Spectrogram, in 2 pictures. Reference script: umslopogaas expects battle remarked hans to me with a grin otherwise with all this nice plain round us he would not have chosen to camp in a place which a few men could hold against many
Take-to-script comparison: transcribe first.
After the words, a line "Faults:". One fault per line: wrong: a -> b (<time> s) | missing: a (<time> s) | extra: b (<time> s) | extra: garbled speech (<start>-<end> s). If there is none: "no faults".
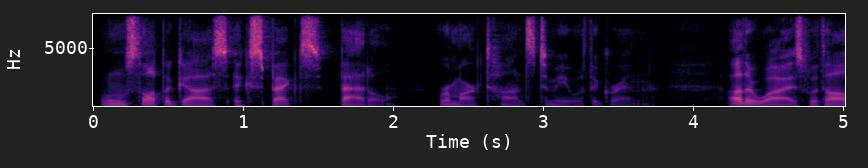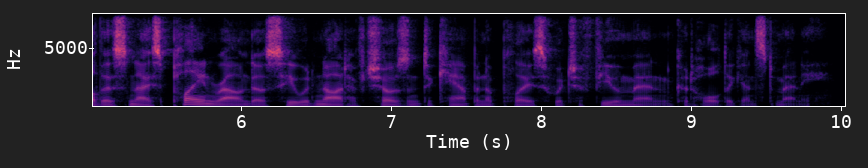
umslopogaas expects battle remarked hans to me with a grin otherwise with all this nice plain round us he would not have chosen to camp in a place which a few men could hold against many
Faults:
no faults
